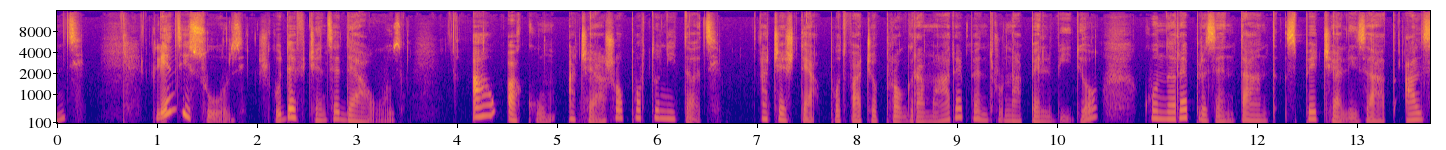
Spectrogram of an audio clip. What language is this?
Romanian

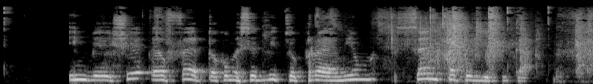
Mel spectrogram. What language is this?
Italian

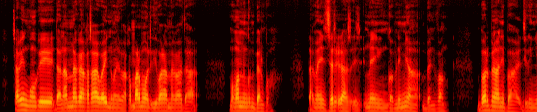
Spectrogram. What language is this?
Dũya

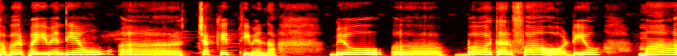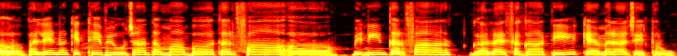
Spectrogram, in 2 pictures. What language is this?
Sindhi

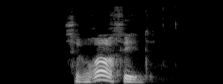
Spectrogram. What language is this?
Kabyle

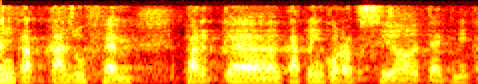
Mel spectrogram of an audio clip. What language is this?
Catalan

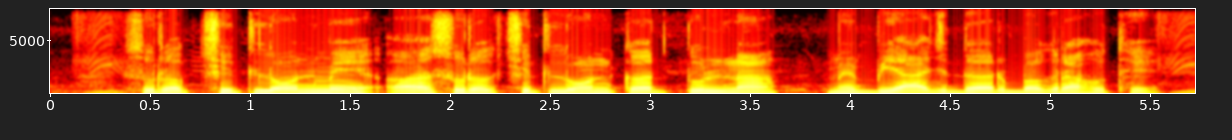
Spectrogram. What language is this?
Chhattisgarhi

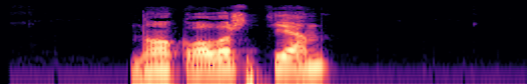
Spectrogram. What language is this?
Mari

